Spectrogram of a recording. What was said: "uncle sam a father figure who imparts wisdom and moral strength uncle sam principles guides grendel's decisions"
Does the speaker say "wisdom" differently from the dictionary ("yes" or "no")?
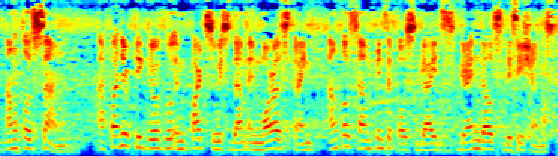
yes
